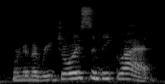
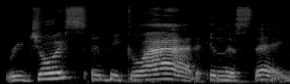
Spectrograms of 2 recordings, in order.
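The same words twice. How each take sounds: First: Said in the usual way. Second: "Rejoice and be glad in this day" said slowly, leaning on "glad"; slow teaching recitation. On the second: Shown as a demonstration. Grandma teaching a Bible verse slowly, stressing "glad". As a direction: recite it slowly so the kids can learn it. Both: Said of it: "I'm gonna teach you".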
